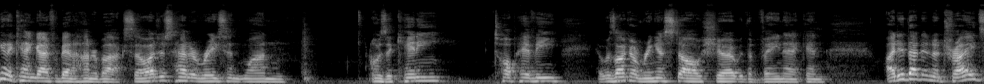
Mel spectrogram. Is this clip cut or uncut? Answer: uncut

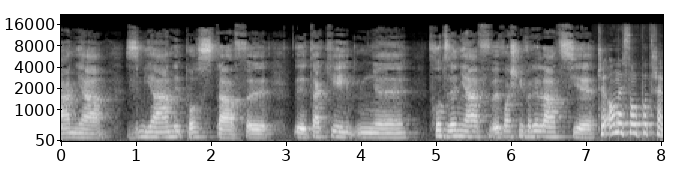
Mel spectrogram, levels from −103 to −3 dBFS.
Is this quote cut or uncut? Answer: cut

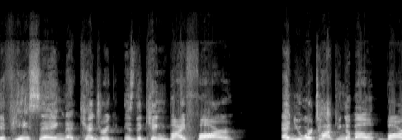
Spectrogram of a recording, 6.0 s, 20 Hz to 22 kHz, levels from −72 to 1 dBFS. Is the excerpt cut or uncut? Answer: uncut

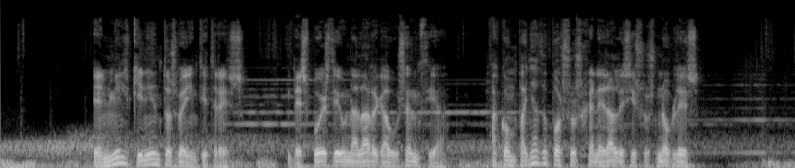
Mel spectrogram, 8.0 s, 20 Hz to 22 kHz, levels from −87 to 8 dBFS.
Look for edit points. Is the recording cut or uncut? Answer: uncut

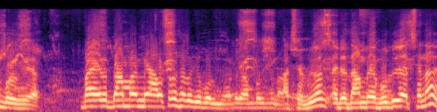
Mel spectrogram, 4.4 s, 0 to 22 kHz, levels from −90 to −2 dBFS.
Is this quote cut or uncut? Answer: uncut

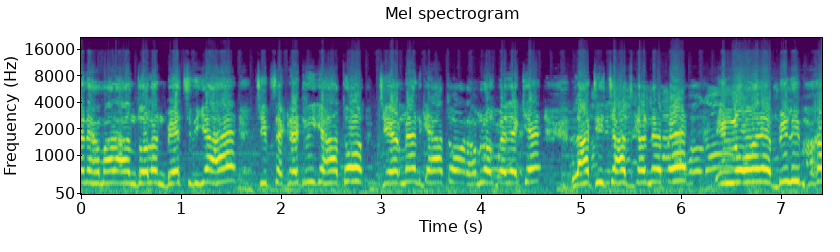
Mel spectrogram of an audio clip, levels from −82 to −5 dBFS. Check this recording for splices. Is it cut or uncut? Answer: uncut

